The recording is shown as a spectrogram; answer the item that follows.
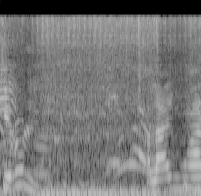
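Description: A vehicle engine running close by, a steady low hum, with voices talking over it at the start and again near the end.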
